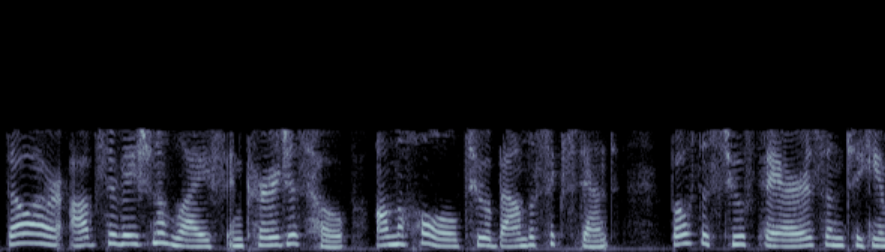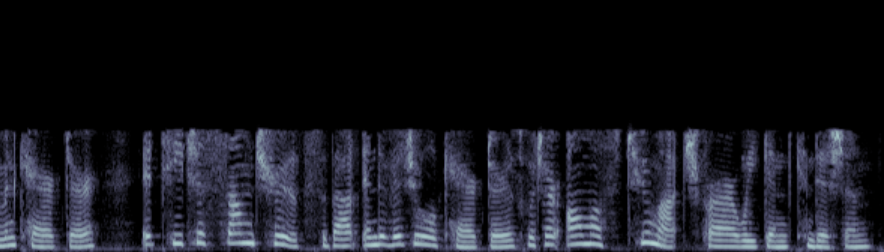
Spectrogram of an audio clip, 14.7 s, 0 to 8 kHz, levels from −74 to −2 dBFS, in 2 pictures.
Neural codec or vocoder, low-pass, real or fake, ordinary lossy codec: none; 7.2 kHz; real; AAC, 16 kbps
